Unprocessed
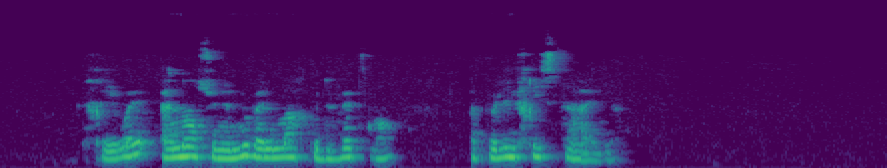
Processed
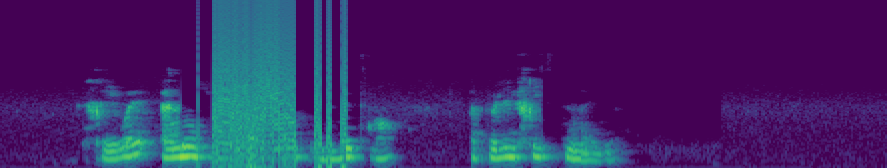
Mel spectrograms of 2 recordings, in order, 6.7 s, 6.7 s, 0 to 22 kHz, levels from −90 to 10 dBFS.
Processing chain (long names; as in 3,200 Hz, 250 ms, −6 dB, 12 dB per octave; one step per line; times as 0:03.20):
auto-filter low-pass square 0.37 Hz 340–1,800 Hz
0:01.48–0:02.60: wrap-around overflow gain 20.5 dB
level +4.5 dB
